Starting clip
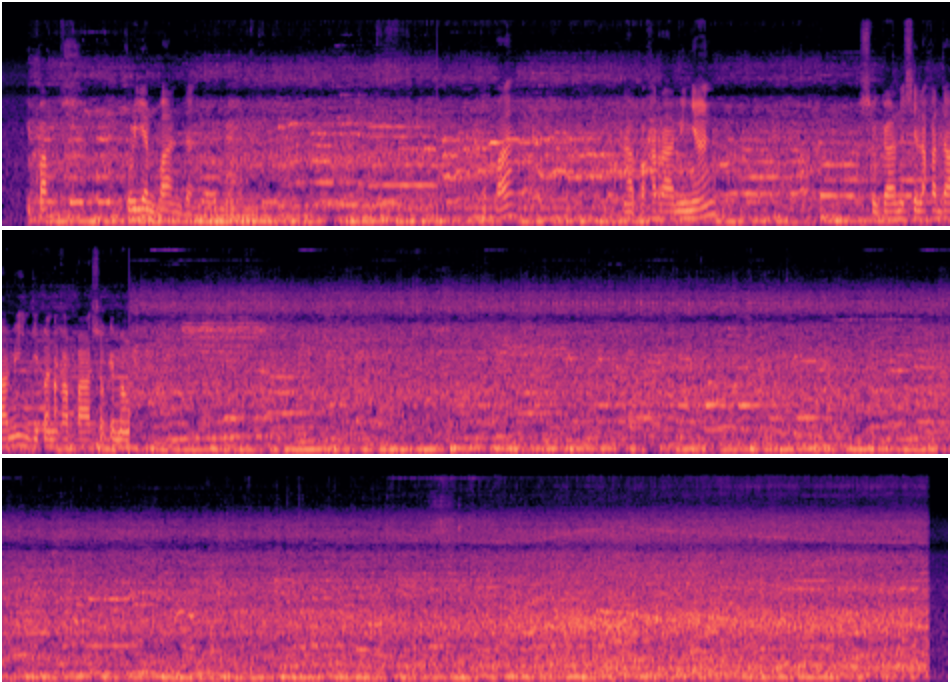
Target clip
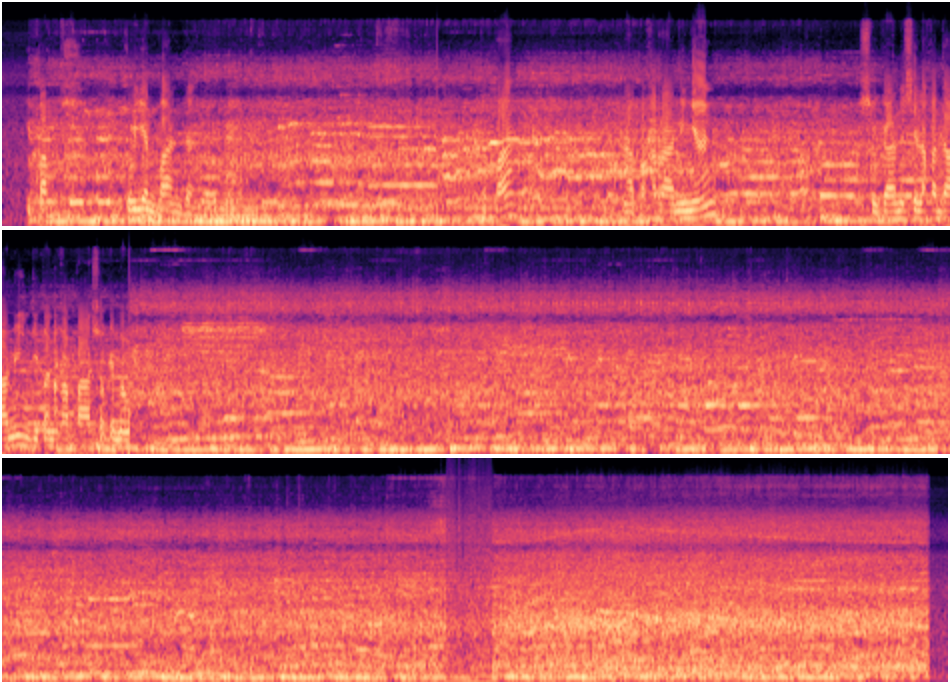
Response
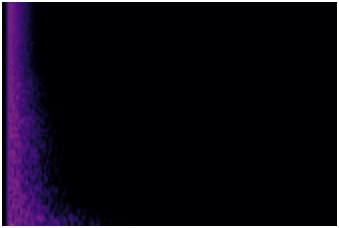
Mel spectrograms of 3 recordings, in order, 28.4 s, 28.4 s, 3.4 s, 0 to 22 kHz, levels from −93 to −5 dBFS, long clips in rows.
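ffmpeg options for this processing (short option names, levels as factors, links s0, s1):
-filter_complex "[0:a]aeval=exprs='0.316*sin(PI/2*1.78*val(0)/0.316)':c=same,asettb=1/sr,asplit=3[s0][s1][s2];[s0]atrim=end=23.394[s3];[s1]atrim=start=23.39:end=23.86,asetpts=PTS-STARTPTS,afade=t=in:d=0.004:c=qsin,afade=t=out:st=0.466:d=0.004:c=qsin,aeval=exprs='(tanh(20*val(0)+0.55)-tanh(0.55))/20':c=same[s4];[s2]atrim=start=23.856[s5];[s3][s4]acrossfade=d=0.004:c1=hsin:c2=qsin[s6];[s6][s5]acrossfade=d=0.004:c1=qsin:c2=hsin,volume=2"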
